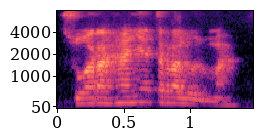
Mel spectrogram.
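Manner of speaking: ordinary talk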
